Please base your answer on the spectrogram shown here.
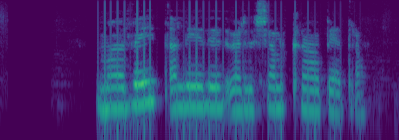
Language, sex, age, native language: Icelandic, female, 18-19, Icelandic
